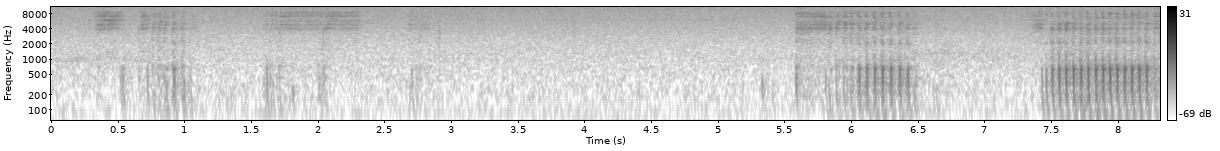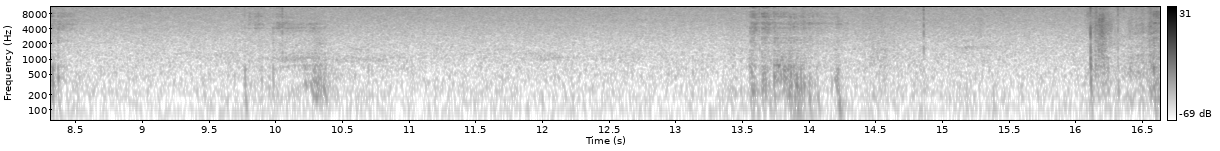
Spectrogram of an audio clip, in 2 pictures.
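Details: Sleeping baby bulldog snoring through the night: intermittent low, rattling snorts and snores in a quiet room, several louder rumbling breaths among softer ones; snoring.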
